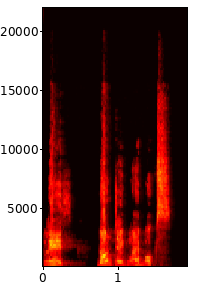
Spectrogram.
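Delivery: tearful, high-pitched crying plea. Telling a story, the speaker acts out a robbed scholar begging the thieves, imitating a scholar crying. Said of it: "he starts crying, like".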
